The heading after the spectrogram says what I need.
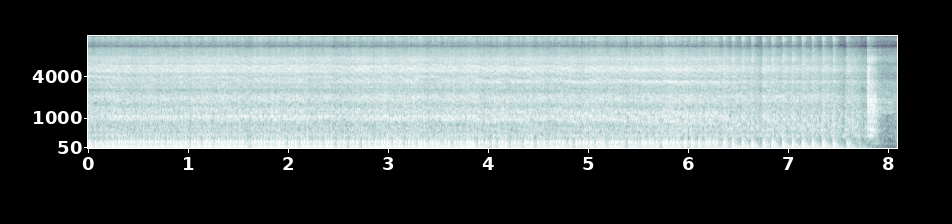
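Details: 2003 Aprilia Tuono Fighter V-twin after a temporary fix to a corroded fuel pump connector so the pump now primes; it starts but idles lumpy and uneven, getting ragged before dying, suspected fuelling issues.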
